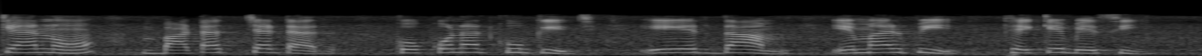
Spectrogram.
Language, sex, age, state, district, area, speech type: Bengali, female, 30-45, West Bengal, Nadia, rural, read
